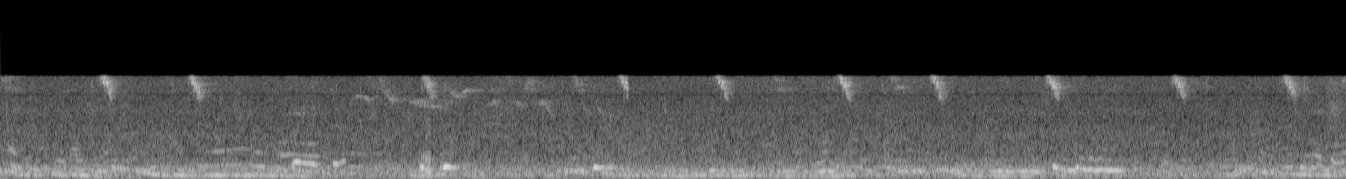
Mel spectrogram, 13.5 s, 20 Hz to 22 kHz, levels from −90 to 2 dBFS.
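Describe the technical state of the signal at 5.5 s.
At 5.5 s the signal is intact, carried cleanly through the call path with its usual narrowband telephone character, with nothing above about 4 kHz, which fits a G.711 A-law link at 64 kbps.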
